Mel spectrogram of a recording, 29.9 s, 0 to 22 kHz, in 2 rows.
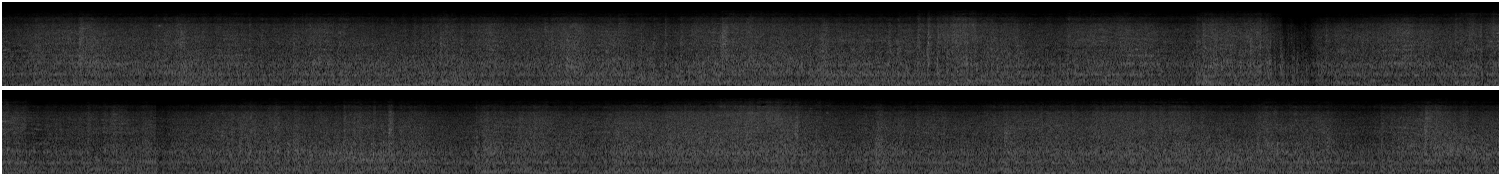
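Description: Freight train of autorack cars rolling past close by, steel wheels running loud and steady on the rails, with a brief dip about 13 seconds in.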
